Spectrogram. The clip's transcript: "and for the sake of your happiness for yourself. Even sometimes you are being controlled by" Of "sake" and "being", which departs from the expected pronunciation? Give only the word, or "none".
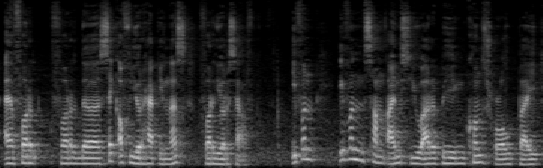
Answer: none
